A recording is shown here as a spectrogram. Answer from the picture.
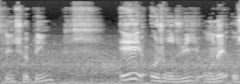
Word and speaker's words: Linköping: Ça s'écrit Linköping, mais apparemment, merci les abonnés sur Instagram, ça se prononce Linköping.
